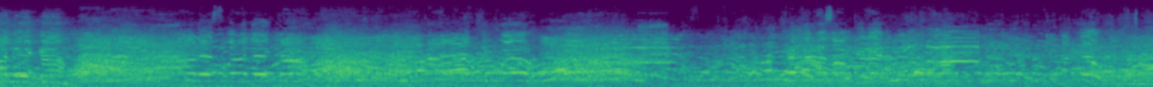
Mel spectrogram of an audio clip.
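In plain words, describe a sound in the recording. A man speaks loudly through a microphone outdoors.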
